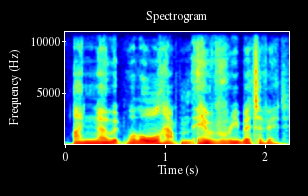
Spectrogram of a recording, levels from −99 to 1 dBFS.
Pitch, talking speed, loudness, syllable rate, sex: 105 Hz, 270 wpm, -15 LUFS, 6.4 syllables/s, male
